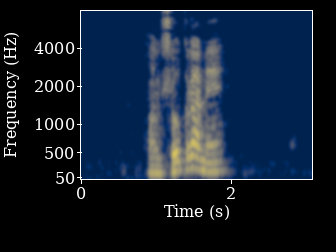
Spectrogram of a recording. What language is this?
Wadiyara Koli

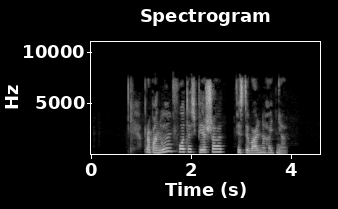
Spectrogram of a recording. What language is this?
Belarusian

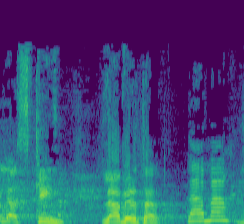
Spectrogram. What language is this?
Hebrew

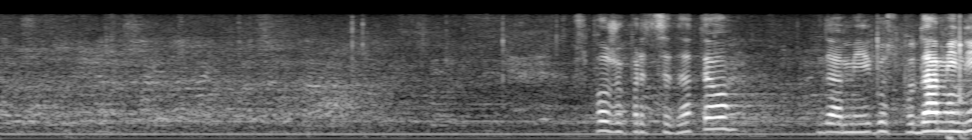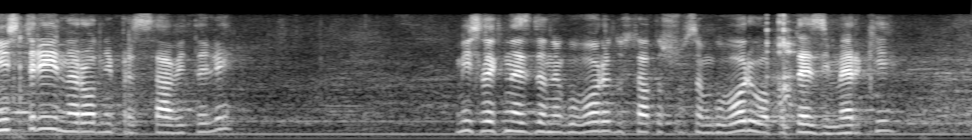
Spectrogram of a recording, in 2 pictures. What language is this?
Bulgarian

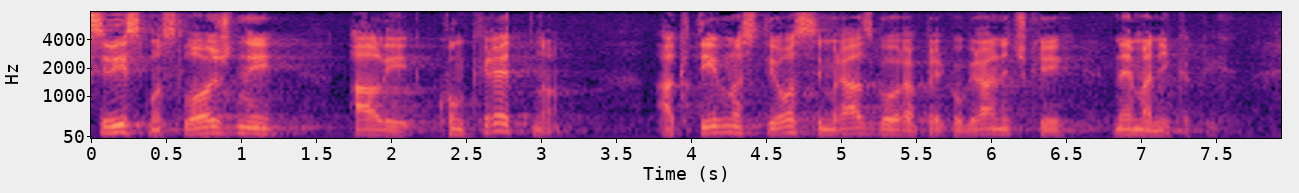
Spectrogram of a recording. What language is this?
Croatian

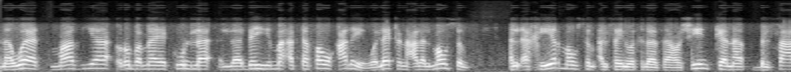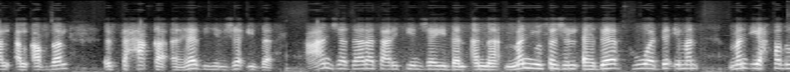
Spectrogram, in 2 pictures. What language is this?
Arabic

